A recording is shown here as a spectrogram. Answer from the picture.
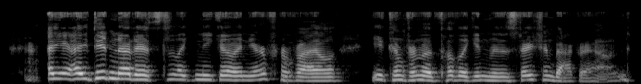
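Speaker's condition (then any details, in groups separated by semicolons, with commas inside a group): Cerebral palsy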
